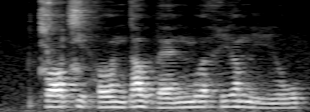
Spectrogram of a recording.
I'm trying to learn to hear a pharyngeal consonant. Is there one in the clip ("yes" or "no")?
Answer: no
